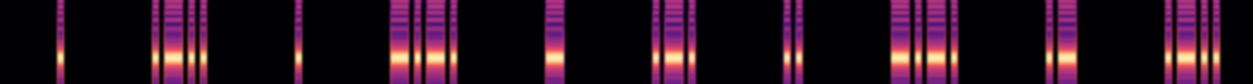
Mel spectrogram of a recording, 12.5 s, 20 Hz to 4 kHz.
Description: Morse code, heard as a keyed tone, about 20 wpm, spaced as for 8 wpm, 750 Hz. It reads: ELECTRICAL
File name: cw / fists / Short-Story-6-8wpm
